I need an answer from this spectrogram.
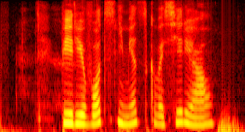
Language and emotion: Russian, positive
